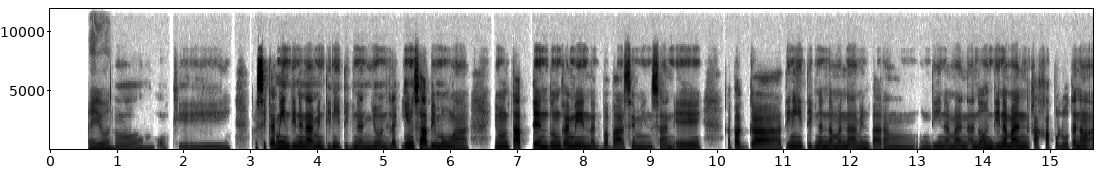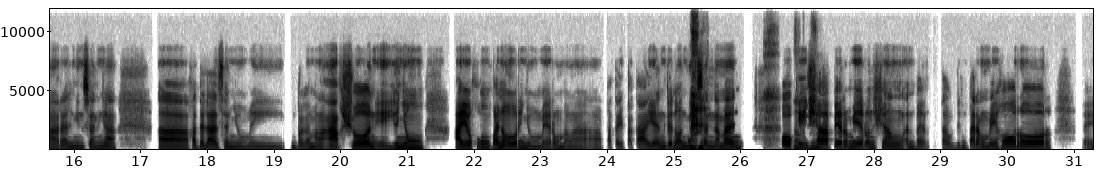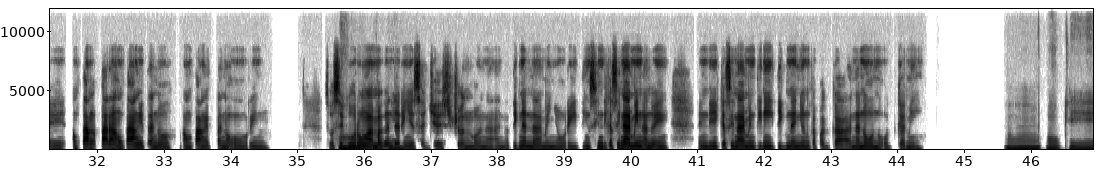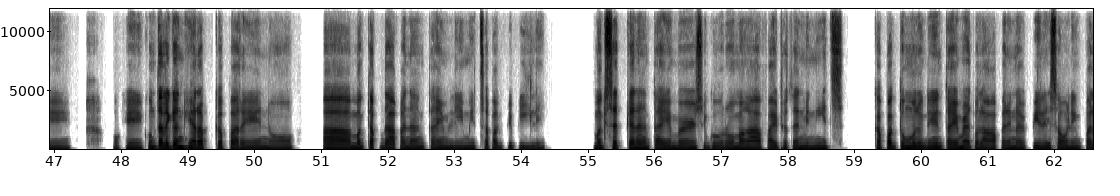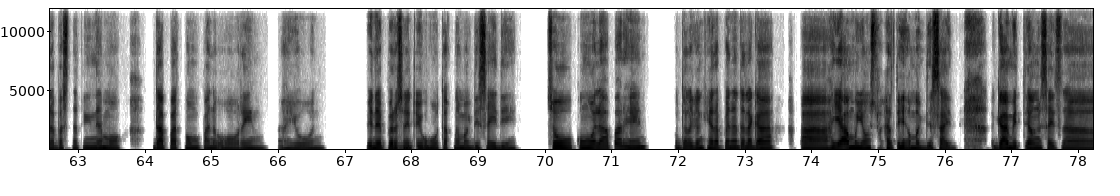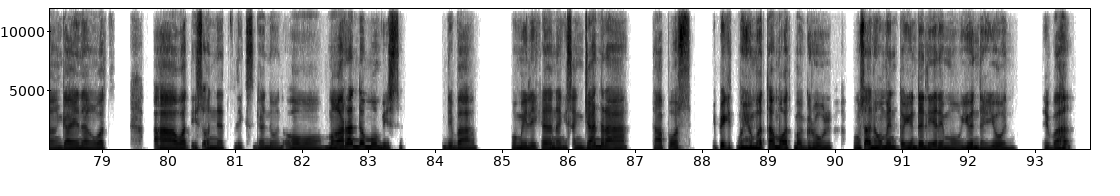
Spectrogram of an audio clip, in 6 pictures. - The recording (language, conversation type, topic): Filipino, advice, Paano ako pipili ng palabas kapag napakarami ng pagpipilian?
- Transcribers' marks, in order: chuckle; tapping; laughing while speaking: "swerte"; laughing while speaking: "mo"; laughing while speaking: "di ba?"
